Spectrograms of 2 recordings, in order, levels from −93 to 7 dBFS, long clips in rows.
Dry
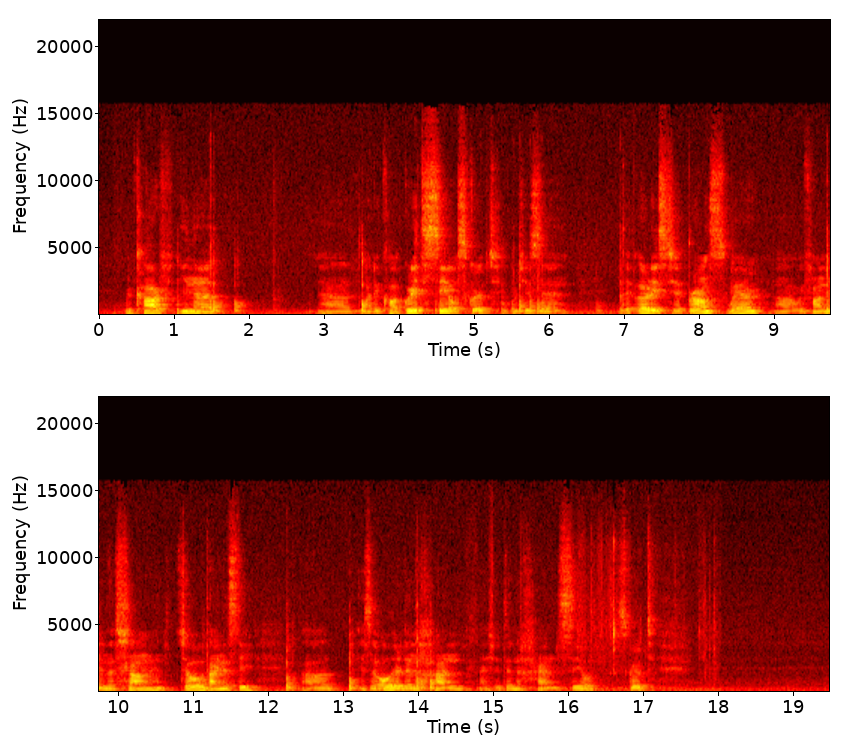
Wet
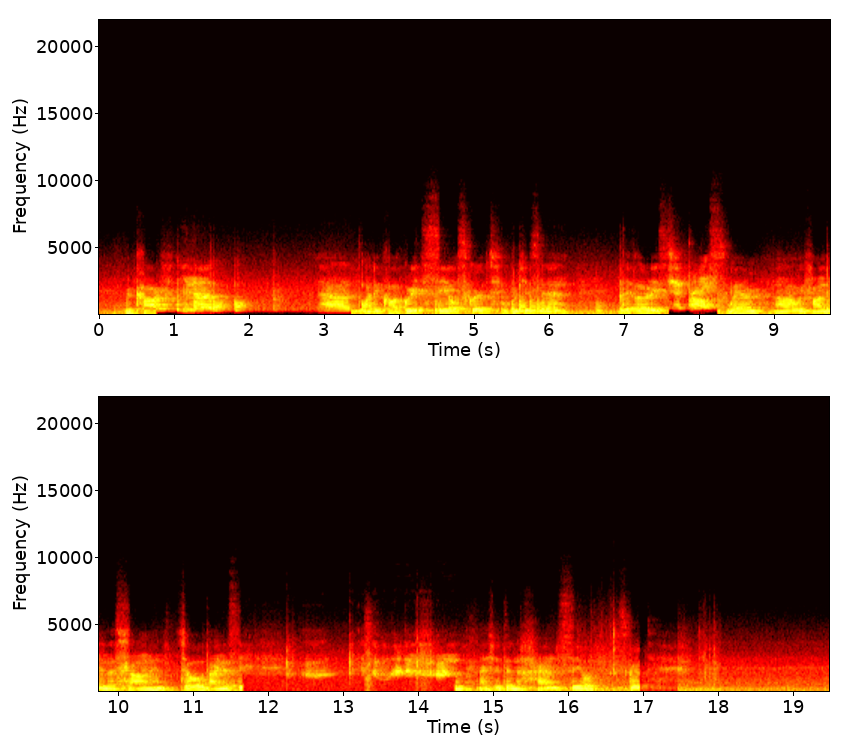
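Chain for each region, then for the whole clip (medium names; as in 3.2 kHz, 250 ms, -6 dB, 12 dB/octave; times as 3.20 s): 0.76–3.37 s: CVSD coder 64 kbps + steep high-pass 400 Hz 48 dB/octave
7.59–8.25 s: rippled Chebyshev high-pass 500 Hz, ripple 6 dB + resonant high shelf 1.9 kHz +6.5 dB, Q 3
11.66–14.50 s: steep high-pass 1.3 kHz 72 dB/octave + careless resampling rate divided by 4×, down none, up hold
16.95–17.46 s: high-pass 1 kHz 6 dB/octave + peaking EQ 5.9 kHz -11 dB 1.7 oct + compression 4:1, threshold -51 dBFS
whole clip: low-pass 2 kHz 24 dB/octave; compression 6:1, threshold -28 dBFS; loudness maximiser +23.5 dB; trim -1 dB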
